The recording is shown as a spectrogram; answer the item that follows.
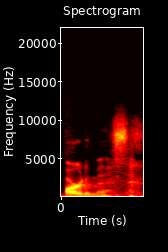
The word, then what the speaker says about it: Art3mis: the blog of a female Gunter named Artemis, pronounced Artemis. So in the book, it's spelled A-R-T-3-M-I-S.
